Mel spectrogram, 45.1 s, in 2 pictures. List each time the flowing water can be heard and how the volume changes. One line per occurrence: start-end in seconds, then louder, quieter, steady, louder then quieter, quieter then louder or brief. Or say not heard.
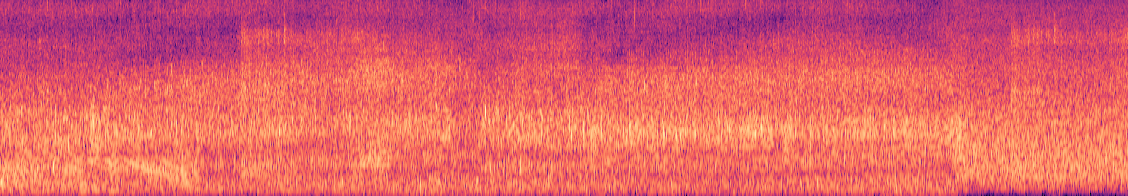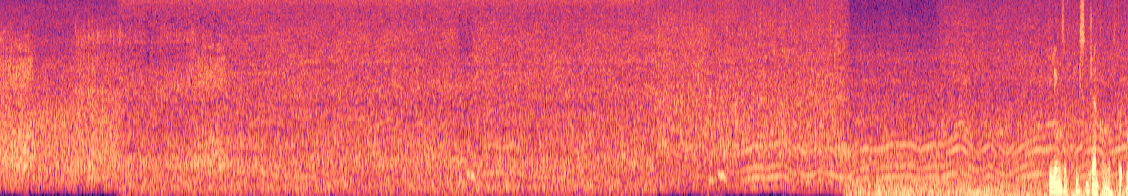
0.0-45.0 steady.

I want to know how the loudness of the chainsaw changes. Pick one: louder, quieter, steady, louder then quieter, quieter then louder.
steady.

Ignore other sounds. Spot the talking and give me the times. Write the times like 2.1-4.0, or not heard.
43.5-45.0.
